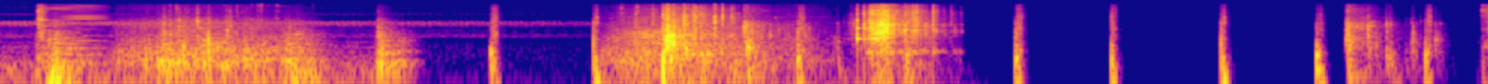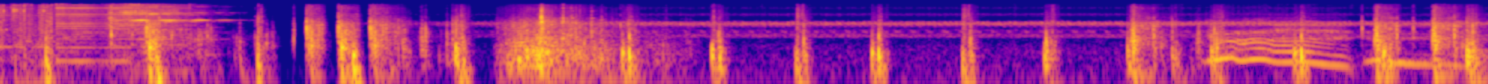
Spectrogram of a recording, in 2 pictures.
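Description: Footsteps thud steadily on hard ground.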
